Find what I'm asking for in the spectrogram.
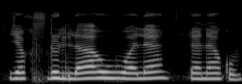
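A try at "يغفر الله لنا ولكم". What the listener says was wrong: واو نہیں ہے، لنا لنا ولکم۔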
